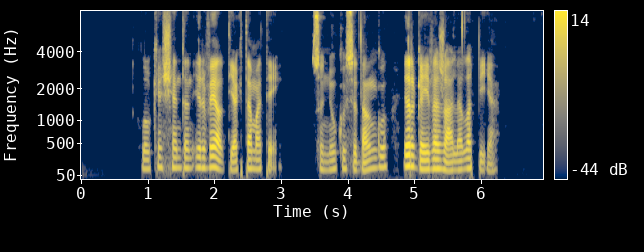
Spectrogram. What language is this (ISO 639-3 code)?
lit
